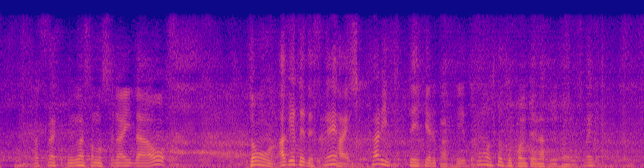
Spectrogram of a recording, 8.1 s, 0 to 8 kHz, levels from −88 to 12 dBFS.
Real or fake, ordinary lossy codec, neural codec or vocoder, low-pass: fake; none; codec, 24 kHz, 1.2 kbps, DualCodec; 7.2 kHz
